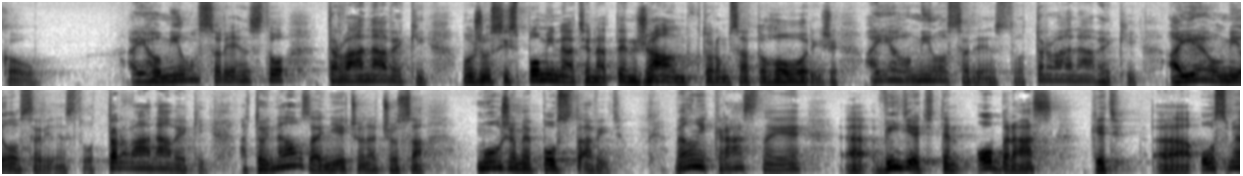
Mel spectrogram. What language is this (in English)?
Slovak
